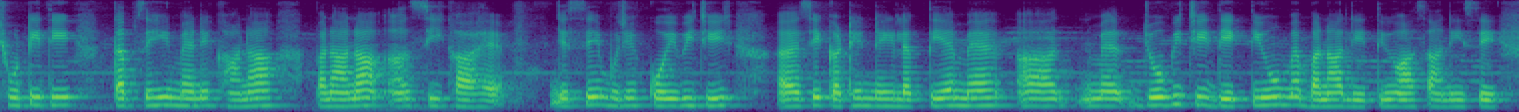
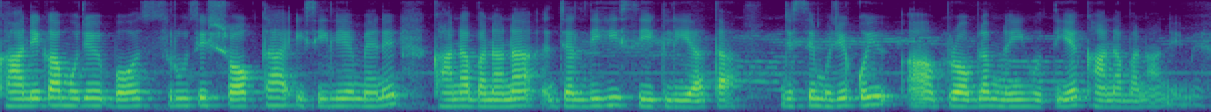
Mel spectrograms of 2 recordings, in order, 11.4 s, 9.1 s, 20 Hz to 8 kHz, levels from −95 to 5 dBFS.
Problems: constant background noise, background conversations at intervals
